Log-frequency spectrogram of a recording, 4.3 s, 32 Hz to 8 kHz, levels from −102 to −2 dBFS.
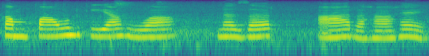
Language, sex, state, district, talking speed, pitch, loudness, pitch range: Hindi, female, Maharashtra, Gondia, 100 wpm, 225 Hz, -16 LUFS, 215-235 Hz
